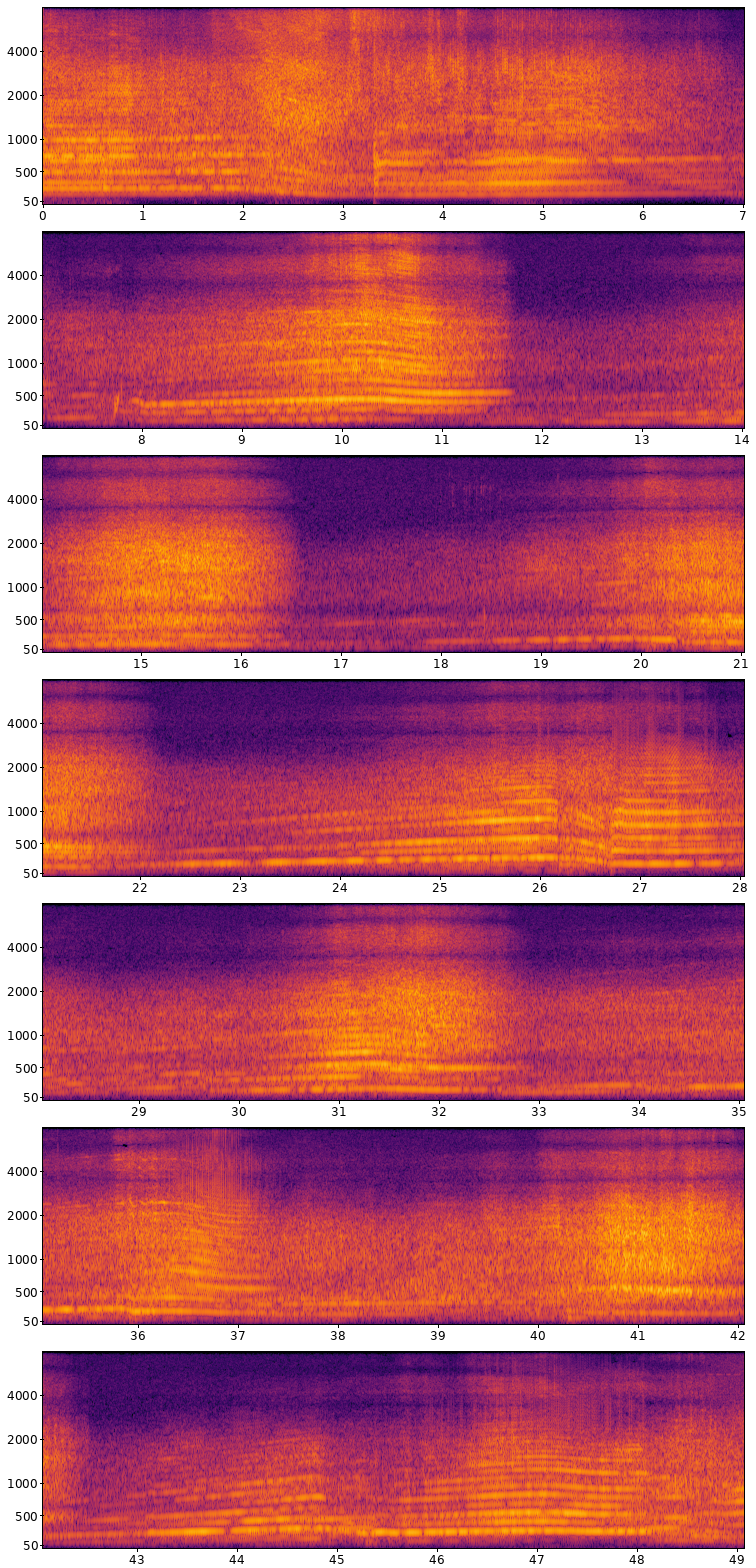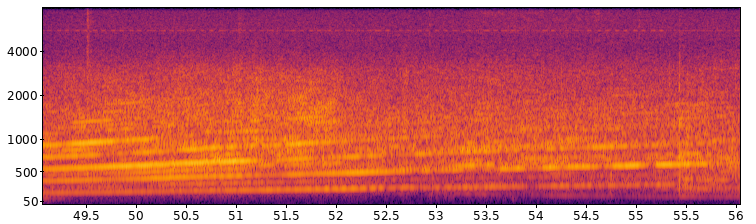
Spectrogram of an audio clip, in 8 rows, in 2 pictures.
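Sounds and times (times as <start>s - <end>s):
car engine accelerating: 34.6s - 56.0s.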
